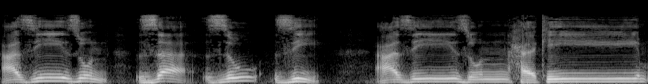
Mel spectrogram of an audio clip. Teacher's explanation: فلا بد من بيان هذا الحرف لأنه حرف قوي فيه جهر وفيه صفير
